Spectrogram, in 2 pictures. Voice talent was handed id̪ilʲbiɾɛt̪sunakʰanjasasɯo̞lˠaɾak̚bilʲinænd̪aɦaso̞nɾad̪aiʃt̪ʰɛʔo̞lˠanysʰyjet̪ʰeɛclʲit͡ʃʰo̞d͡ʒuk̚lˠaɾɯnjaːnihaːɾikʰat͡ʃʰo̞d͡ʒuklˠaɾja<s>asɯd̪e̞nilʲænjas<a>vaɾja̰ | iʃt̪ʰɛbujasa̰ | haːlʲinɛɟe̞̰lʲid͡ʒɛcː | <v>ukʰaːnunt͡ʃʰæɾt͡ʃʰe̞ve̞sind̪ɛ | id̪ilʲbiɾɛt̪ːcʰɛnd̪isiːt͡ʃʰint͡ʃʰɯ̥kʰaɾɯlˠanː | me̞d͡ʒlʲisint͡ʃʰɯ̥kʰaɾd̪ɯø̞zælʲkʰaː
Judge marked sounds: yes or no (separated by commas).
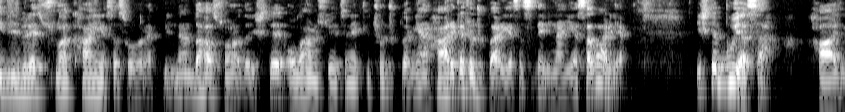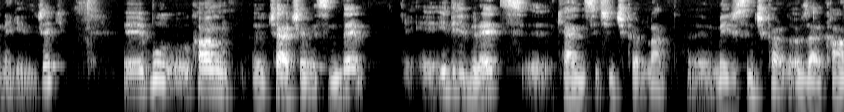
yes, yes, no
